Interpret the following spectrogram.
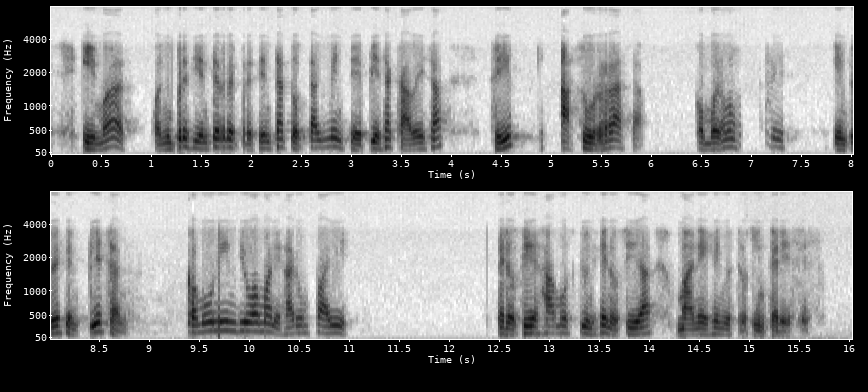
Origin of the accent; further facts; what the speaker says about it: Colombia; Pero yo, como muchos colombianos, tenemos el valor civil, a pesar del dolor, de levantarnos y decir, basta ya y no me callo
